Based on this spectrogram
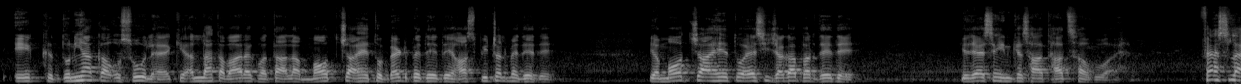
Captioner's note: speaking urdu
